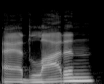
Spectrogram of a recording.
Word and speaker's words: ad litem: I guess Mariah said it's ad litem.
